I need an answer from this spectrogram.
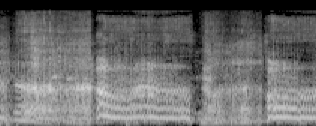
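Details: Angry Pomeranian dog, upset after its treat was taken, voicing a continuous whining growl with strained, wavering tones, broken by three brief pauses, close to the microphone indoors.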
